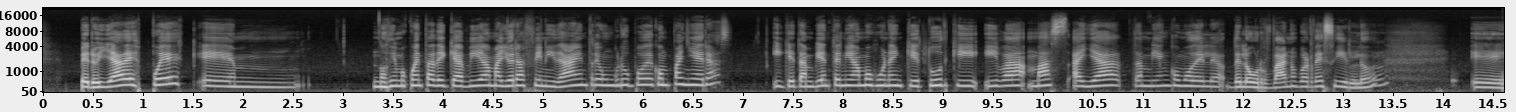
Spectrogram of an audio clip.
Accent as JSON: {"language": "Spanish", "town": "San Bernardo", "region": "Santiago Metropolitan", "country": "Chile", "said": "somos una organización de mujeres, de lesbianas, que somos la mayoría de San Bernardo."}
